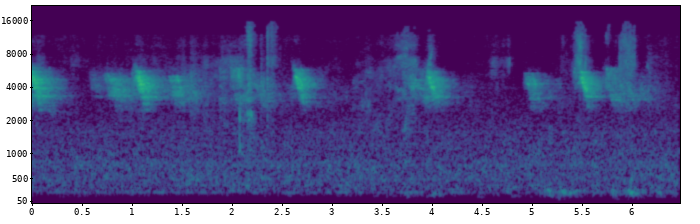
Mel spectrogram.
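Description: A small bird chirping over and over, short high chirps every half second or so, faint against quiet outdoor background hiss.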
